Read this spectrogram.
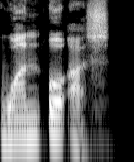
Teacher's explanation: The vowel sound shortens, but sometimes in phrases like one of us, it sounds like one o' us. The of becomes weak, and us connects to it.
